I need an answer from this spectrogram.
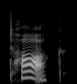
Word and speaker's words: talk: The teacher on the screen said, "Let's read this word talk." I read it clearly. Talk. But the teacher said, "Talk." No L sound.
